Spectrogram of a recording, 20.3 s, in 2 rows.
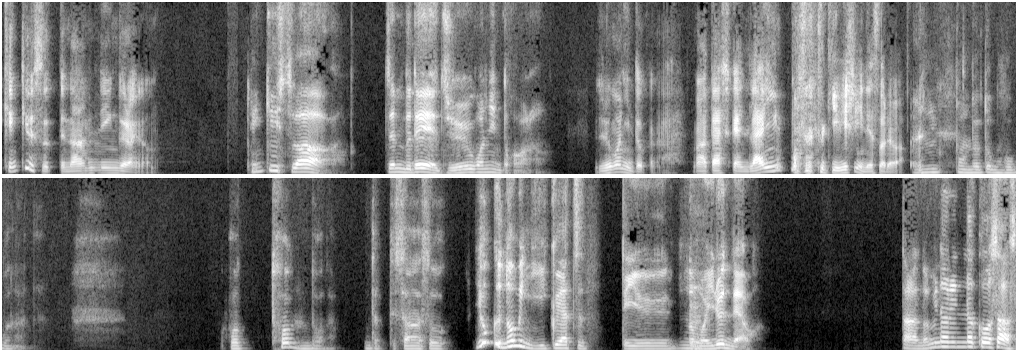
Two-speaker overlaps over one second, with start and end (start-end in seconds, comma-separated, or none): none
